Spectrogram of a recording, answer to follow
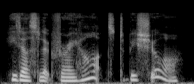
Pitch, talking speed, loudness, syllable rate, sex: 210 Hz, 245 wpm, -20 LUFS, 5.0 syllables/s, female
